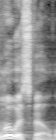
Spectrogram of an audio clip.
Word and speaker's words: Louisville: It is pronounced Louisville, named after the King of France for his contributions to the American cause during the Revolution.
